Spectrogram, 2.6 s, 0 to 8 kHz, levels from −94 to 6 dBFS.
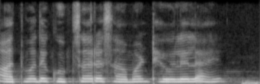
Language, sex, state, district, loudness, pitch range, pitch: Marathi, female, Maharashtra, Washim, -13 LUFS, 245-260 Hz, 255 Hz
